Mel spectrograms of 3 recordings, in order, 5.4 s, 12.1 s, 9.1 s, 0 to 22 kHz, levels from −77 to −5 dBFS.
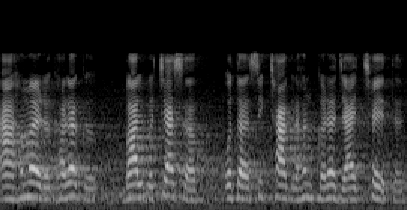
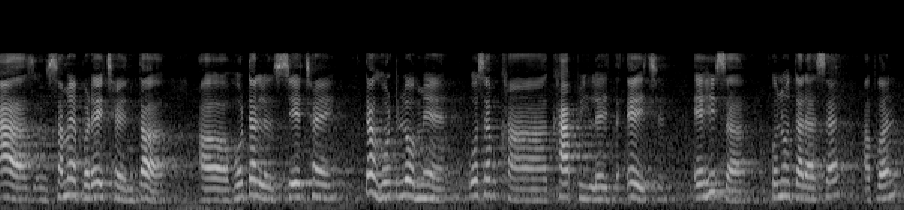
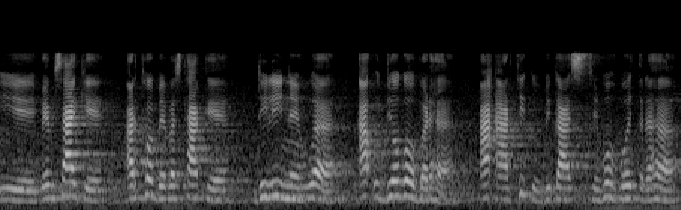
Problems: background sounds at intervals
